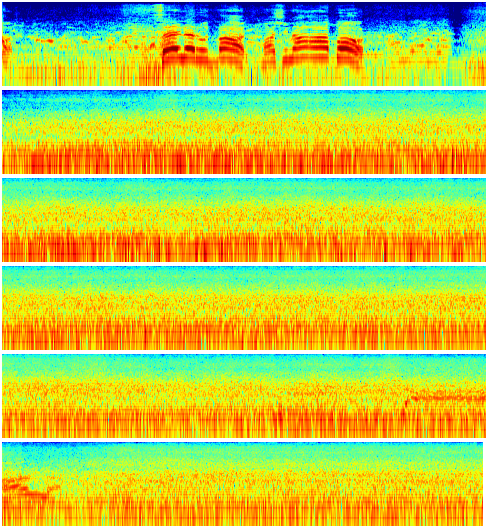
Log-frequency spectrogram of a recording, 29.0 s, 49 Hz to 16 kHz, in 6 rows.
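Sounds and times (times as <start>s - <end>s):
floodwater rushing: 0.0s - 29.0s.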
